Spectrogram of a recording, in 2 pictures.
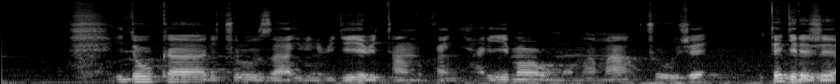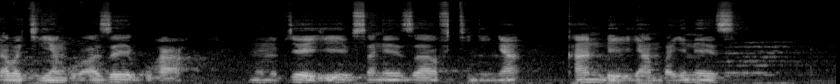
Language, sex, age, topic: Kinyarwanda, male, 18-24, finance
